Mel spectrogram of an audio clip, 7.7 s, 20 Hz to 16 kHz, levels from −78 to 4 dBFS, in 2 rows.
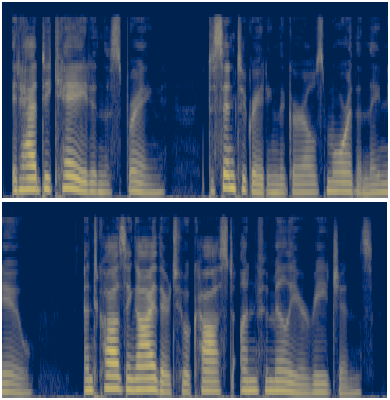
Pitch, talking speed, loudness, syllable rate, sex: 175 Hz, 155 wpm, -21 LUFS, 4.9 syllables/s, female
